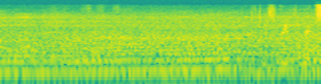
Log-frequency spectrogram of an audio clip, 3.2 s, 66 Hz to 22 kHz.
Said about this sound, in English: 53 coming through Club Corner.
